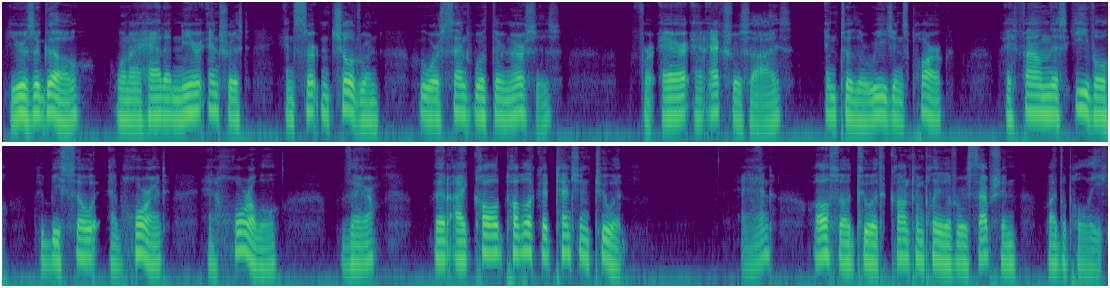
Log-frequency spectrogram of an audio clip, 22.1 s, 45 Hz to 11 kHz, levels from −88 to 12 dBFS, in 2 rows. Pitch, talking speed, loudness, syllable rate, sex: 125 Hz, 140 wpm, -20 LUFS, 5.2 syllables/s, male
